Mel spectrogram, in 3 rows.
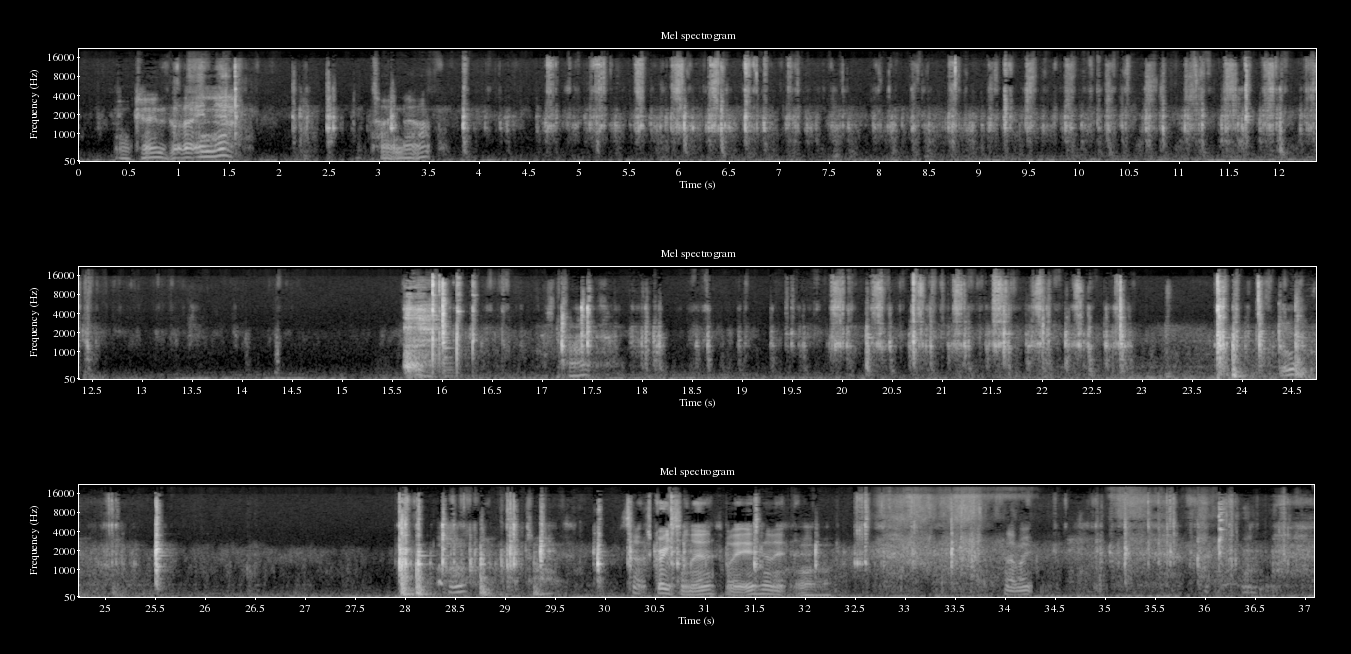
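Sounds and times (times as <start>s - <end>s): ratchet wrench clicking: 19.5s - 22.9s
metal tool scraping: 32.5s - 37.0s.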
